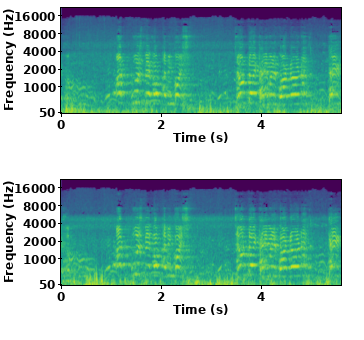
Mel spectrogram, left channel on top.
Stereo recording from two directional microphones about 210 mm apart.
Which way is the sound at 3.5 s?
10° right (ahead or behind).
